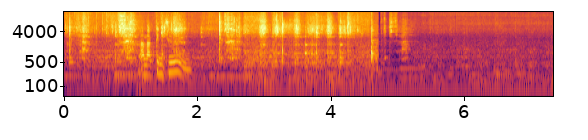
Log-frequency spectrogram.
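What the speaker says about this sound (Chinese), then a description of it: "这个时候我们就把这个椒盐边倒的时候边搅拌" Stir-frying in a wok as salt-and-pepper seasoning is poured over the chopped side vegetables: steady sizzling with busy spatula scrapes and clinks, then the cooking dies down to a quieter hiss near the end, with a brief voice speaking.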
